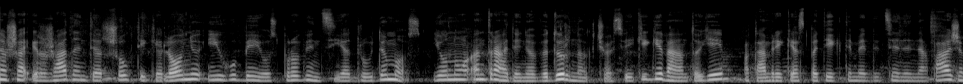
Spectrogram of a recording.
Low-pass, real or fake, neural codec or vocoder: 14.4 kHz; real; none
